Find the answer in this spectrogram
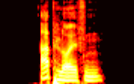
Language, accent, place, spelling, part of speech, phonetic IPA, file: German, Germany, Berlin, Abläufen, noun, [ˈapˌlɔɪ̯fn̩], De-Abläufen.ogg
- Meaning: dative plural of Ablauf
